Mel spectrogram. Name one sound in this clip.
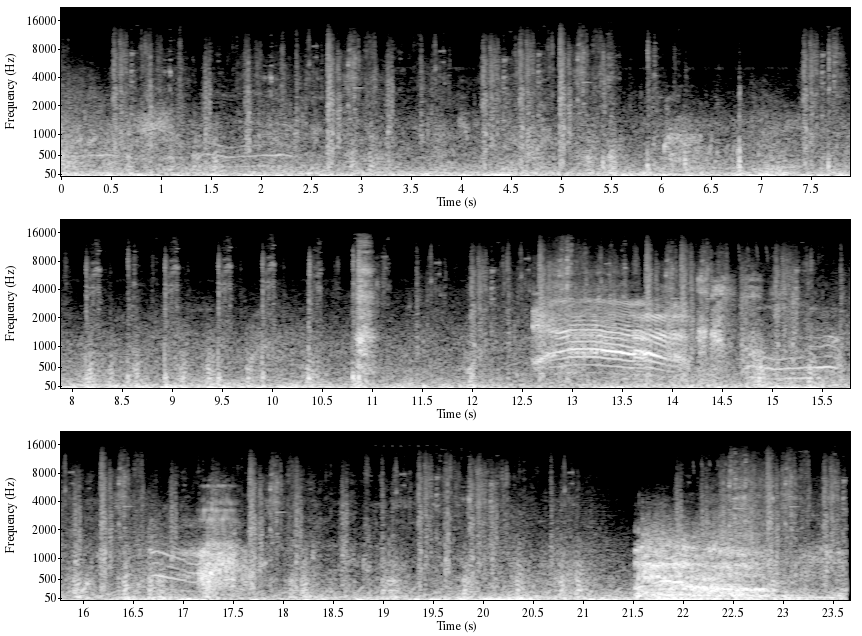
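Footsteps crunch on dry gravel.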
